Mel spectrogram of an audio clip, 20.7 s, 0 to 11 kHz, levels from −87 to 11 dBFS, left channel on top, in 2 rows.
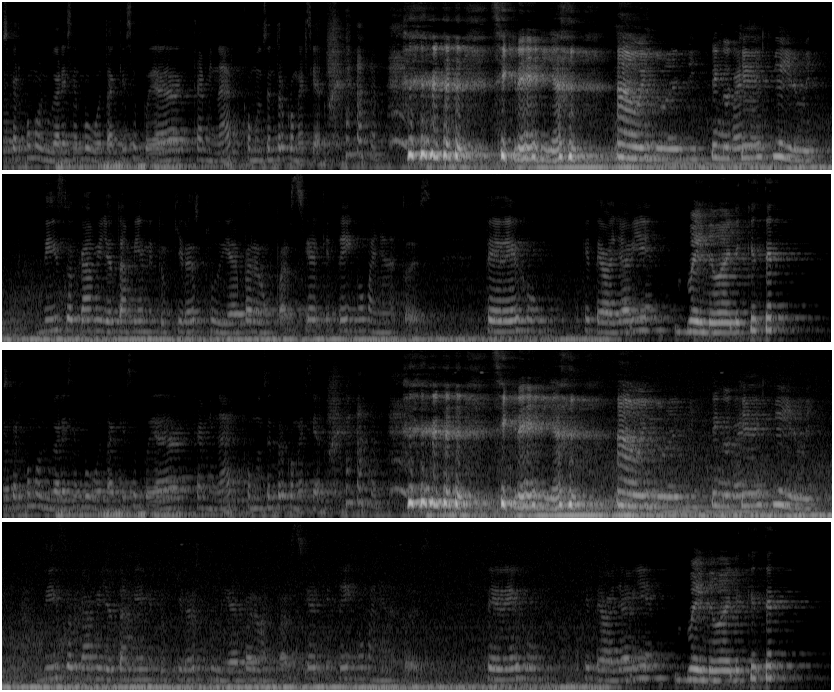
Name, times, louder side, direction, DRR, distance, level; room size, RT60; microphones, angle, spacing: voice 1, 0.0-5.1 7.6-8.3 9.1-9.6 10.8-15.6 16.4-17.1 17.6-18.7, left 2 dB, 35° left, 4 dB, 2.4 m, -48 dB
voice 2, 5.0-10.2 18.8-20.0, left 1 dB, 15° left, 6 dB, 0.8 m, -31 dB
sound 1, 5.3-18.0, right 4 dB, 80° right, 0.7 m, -43 dB
23.0 x 23.0 x 6.1 m, 1.4 s
head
